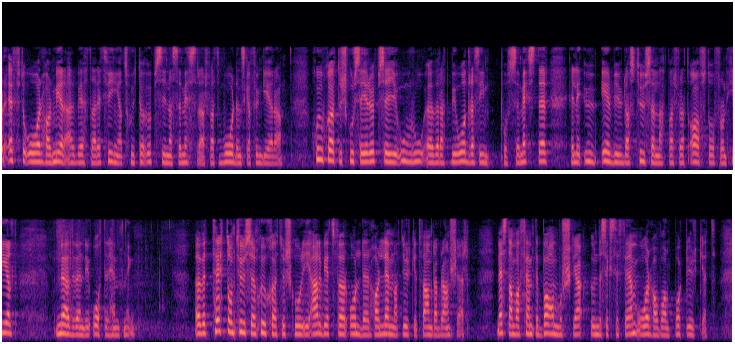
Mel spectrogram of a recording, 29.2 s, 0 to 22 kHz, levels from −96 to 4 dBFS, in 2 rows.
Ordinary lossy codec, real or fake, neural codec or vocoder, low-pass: MP3, 48 kbps; real; none; 7.2 kHz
